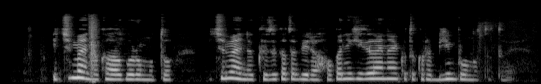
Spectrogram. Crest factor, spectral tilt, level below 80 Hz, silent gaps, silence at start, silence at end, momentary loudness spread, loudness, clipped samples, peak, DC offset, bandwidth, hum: 20 dB; -3.5 dB/octave; -76 dBFS; none; 0.55 s; 0.3 s; 15 LU; -24 LUFS; under 0.1%; -4 dBFS; under 0.1%; 11.5 kHz; none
